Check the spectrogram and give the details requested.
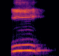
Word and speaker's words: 一: horizontal line character and it's pronounced by the book E flat tone e that's as simple as the Chinese and if it's pronounced next to a rising tone it becomes a fallen tone so there is this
